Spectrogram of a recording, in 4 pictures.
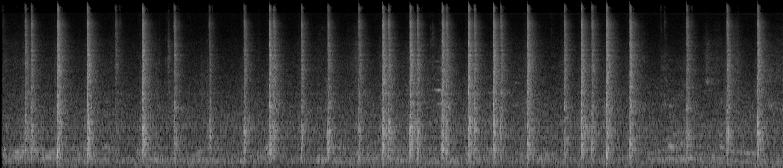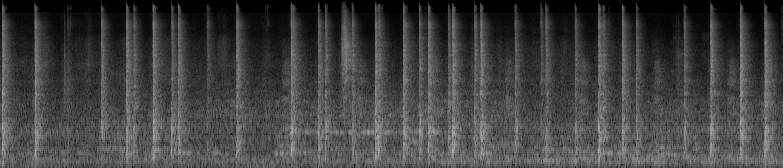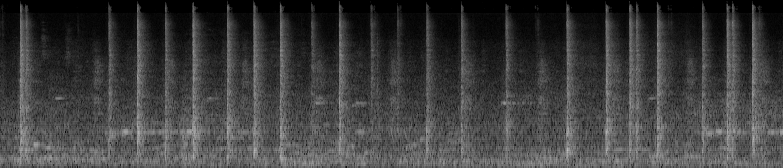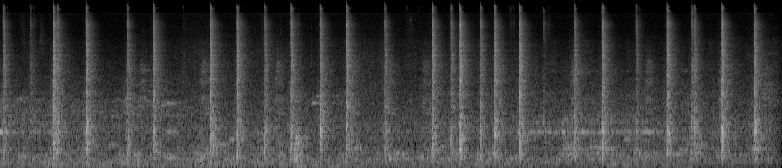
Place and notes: CERN, Geneva, Switzerland - Spark chamber in the CERN exposition
Spark chamber is a device for detection and real-time visualization of charged particles produced when cosmic rays hit the Earth atmosphere. What you hear is a stream of sparks appearing on arrays of electrodes inside the chamber each time a charged particle flies through the chamber.
France métropolitaine, European Union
